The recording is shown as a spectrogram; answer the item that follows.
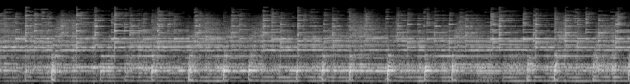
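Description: Ritual bells ringing during temple worship. A fast, steady beat of metallic strikes, about three to four a second, runs over sustained ringing tones.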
